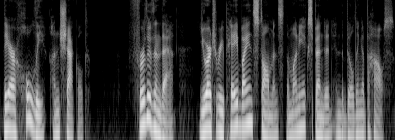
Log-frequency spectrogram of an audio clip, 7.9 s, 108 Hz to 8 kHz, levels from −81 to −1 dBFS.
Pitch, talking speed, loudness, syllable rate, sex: 130 Hz, 165 wpm, -20 LUFS, 5.6 syllables/s, male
